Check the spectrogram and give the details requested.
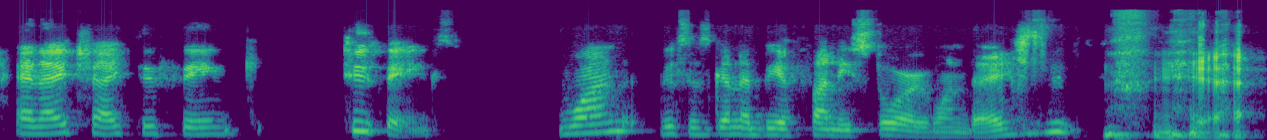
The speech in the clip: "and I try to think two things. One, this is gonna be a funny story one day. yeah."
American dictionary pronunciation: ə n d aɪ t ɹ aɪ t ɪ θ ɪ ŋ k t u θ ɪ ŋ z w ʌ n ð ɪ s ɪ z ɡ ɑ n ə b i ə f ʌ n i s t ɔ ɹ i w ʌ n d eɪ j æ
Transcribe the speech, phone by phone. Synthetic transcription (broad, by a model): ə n aɪ t ɹ aɪ t ɪ θ ɪ ŋ k t u θ ɪ ŋ z w ʌ n ð ɪ s ɪ z ɡ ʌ n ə b i ə f ʌ n i s t ɔ ɹ i w ʌ n d eɪ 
